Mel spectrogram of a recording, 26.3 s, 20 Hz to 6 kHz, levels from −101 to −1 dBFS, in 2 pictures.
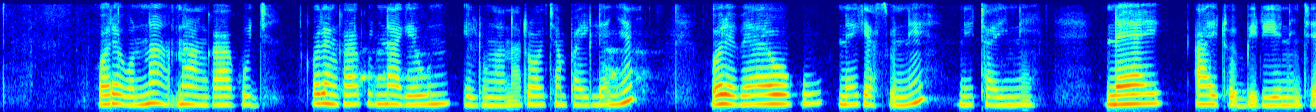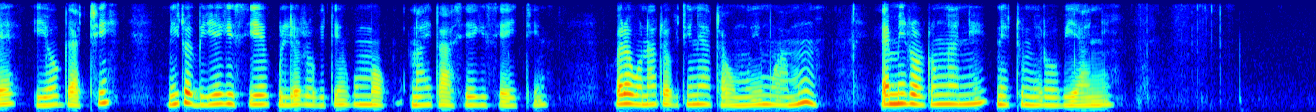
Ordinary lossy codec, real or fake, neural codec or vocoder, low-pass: Opus, 24 kbps; real; none; 5.4 kHz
